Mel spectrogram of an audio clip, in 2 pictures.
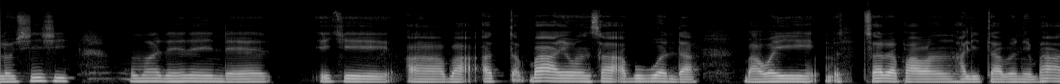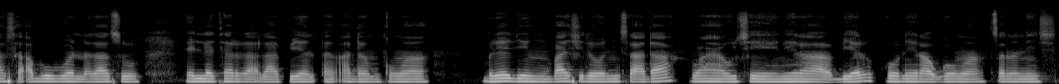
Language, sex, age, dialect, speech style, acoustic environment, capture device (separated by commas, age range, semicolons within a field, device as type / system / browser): Hausa, male, 18-24, Nigeria - Kano, relaxed, silence; nature, mobile / Linux / Chrome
